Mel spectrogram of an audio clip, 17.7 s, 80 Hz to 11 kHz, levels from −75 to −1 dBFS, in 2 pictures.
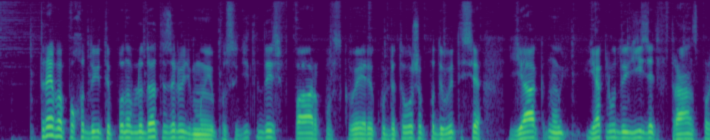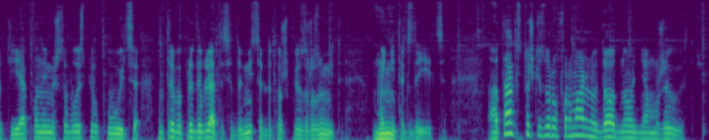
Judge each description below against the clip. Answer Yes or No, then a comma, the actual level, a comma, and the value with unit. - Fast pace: Yes, fast, 175 wpm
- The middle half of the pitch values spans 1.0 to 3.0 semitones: No, average, 4.2 semitones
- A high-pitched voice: No, low, 125 Hz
